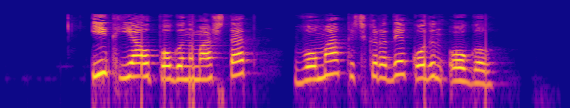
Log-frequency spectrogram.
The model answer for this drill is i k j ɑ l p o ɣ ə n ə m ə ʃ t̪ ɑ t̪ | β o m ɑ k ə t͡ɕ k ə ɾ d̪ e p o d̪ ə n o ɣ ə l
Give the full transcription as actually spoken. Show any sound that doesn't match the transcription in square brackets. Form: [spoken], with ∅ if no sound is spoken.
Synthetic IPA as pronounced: i k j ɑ l p o ɣ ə n ə m [ɑ] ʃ t̪ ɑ t̪ | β o m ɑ k ə t͡ɕ k ə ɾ d̪ e [k] o d̪ ə n o ɣ ə l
